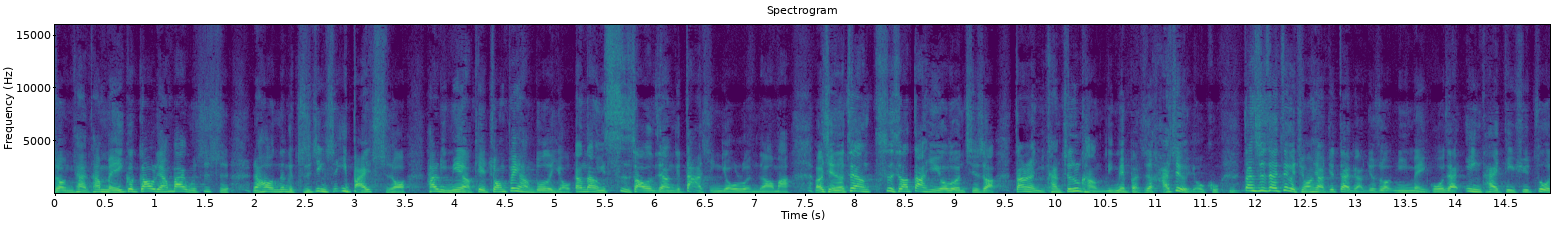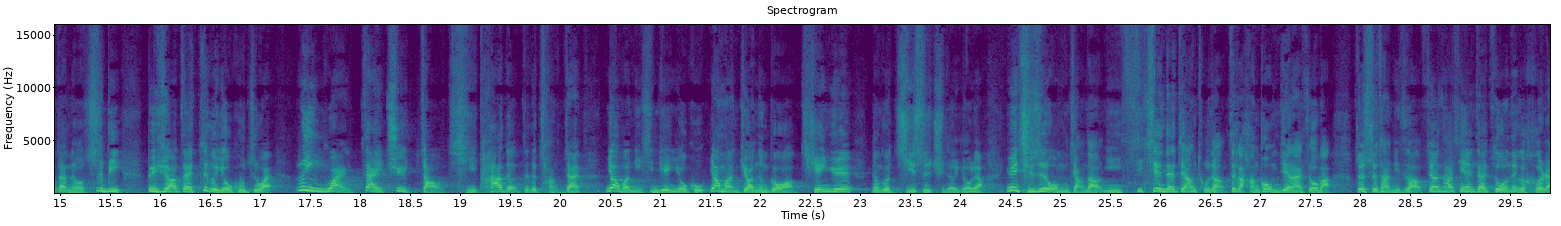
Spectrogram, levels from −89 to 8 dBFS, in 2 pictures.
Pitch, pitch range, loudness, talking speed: 170 Hz, 140-205 Hz, -22 LUFS, 405 characters per minute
